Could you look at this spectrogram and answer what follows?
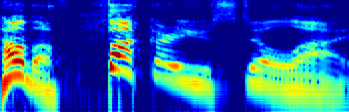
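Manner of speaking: mock sudden outburst, high, swooping shout. Speaker re-enacting what he shouted at her during the game: retelling a shout. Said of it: "I shout it. I say it like that".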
